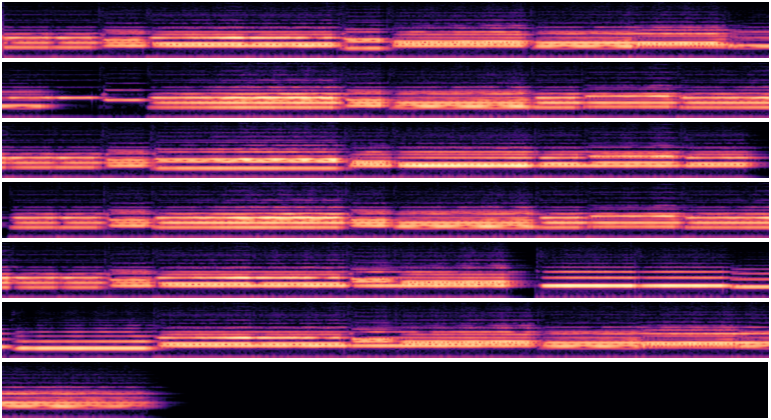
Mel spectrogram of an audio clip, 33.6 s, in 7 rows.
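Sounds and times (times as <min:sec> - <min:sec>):
flute trio playing: 0:00.0 - 0:29.8.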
